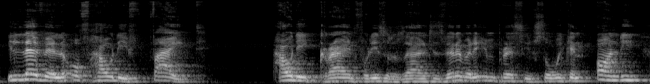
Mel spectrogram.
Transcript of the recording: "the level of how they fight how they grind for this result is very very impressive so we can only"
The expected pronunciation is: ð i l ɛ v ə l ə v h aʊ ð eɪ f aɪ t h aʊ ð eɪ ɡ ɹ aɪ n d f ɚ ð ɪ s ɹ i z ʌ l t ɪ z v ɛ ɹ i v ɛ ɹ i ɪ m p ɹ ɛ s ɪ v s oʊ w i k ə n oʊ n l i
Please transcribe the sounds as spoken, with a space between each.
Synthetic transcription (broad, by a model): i l ɛ v ə l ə f h aʊ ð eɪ f aɪ t h aʊ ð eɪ ɡ ɹ aɪ n d f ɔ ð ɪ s ɹ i z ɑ l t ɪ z v ɛ ɹ i v ɛ ɹ i ɪ m p ɹ ɛ s ɪ v s oʊ w i k ə n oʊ n l i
